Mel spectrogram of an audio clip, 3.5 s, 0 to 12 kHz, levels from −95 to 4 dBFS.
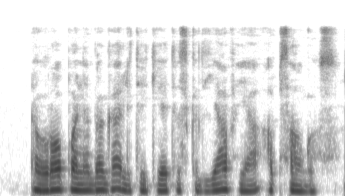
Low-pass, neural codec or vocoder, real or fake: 7.2 kHz; none; real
